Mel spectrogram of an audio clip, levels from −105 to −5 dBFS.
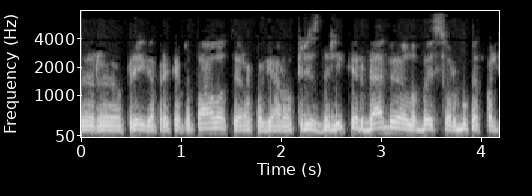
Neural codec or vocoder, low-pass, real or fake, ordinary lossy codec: none; 7.2 kHz; real; MP3, 32 kbps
